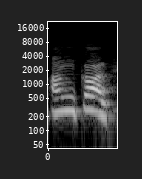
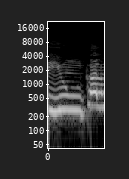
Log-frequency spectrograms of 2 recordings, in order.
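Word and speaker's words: uncle: इसे क्या पढ़ते हैं अन से पढ़ते हैं अंकल इसे yunkal मत कर दीजिएगा ओके अंदर जैसे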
